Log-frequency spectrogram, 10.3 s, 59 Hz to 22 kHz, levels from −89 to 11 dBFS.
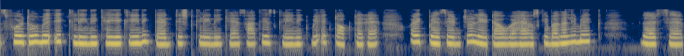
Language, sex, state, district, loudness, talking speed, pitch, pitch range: Hindi, female, Jharkhand, Palamu, -15 LUFS, 180 wpm, 230 Hz, 215-250 Hz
